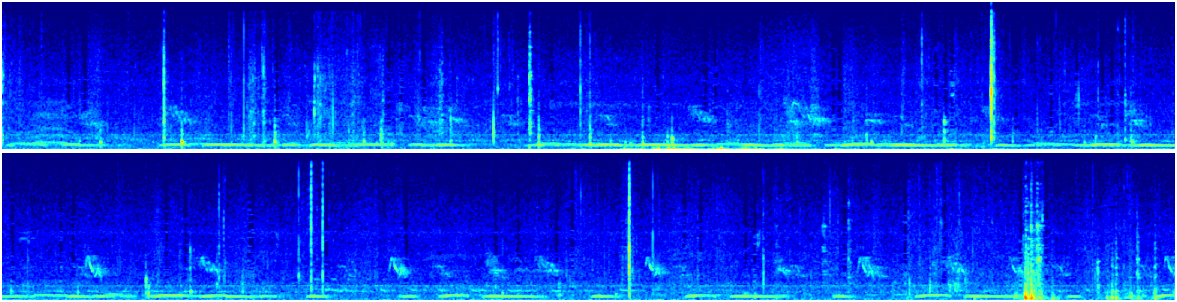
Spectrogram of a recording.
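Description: A hoof knife scrapes and clicks against a horse's hoof.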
